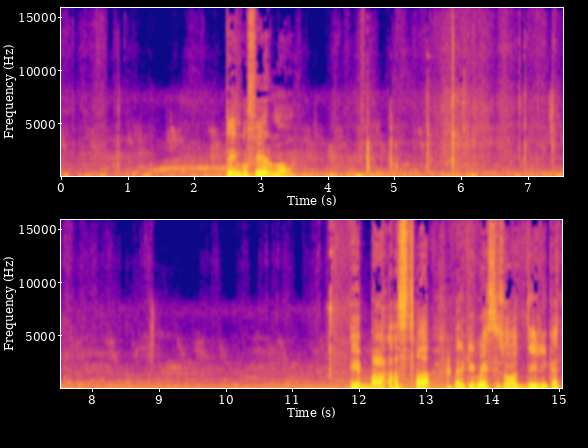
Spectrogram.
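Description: A metal wrench clicks against a bolt.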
